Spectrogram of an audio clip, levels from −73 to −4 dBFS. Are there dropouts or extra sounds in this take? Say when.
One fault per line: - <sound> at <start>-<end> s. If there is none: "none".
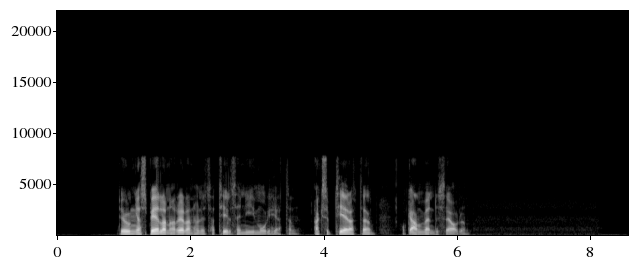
none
